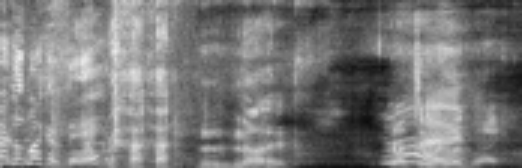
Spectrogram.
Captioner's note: chuckles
